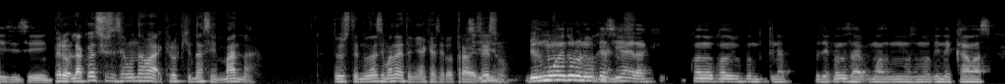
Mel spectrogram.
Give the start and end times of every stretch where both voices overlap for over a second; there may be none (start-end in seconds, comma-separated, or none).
none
